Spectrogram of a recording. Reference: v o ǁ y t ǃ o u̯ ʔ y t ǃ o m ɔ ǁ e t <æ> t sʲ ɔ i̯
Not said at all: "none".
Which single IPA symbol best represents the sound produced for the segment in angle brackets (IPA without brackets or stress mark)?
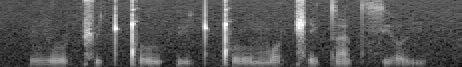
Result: a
